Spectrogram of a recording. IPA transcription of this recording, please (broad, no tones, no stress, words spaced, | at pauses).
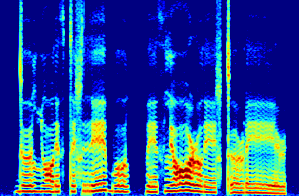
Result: dɵːlʎɔːɾeθteɬ rɪːboːlpːeːθ lʲɔːɭoɾeːɬtʼɵːɭ ɾeːɭ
